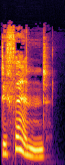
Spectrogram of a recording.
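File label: "defend", British English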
